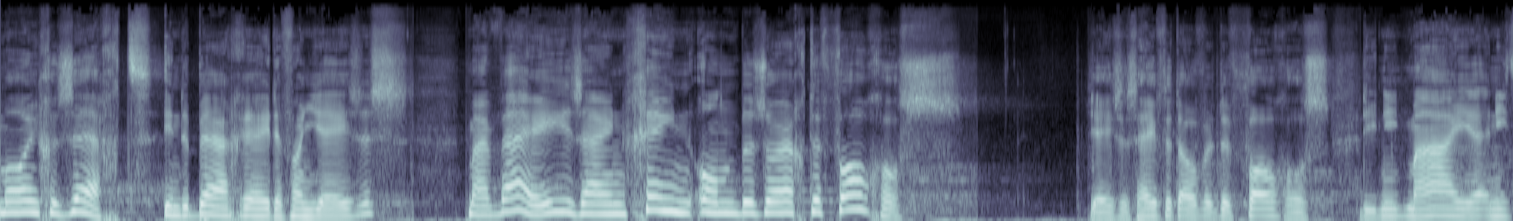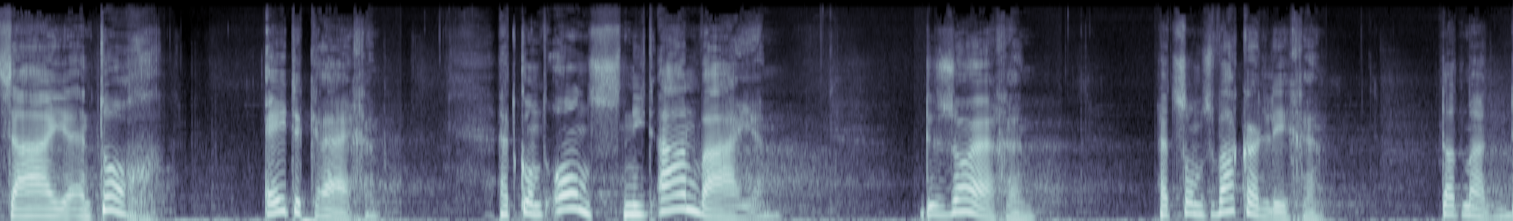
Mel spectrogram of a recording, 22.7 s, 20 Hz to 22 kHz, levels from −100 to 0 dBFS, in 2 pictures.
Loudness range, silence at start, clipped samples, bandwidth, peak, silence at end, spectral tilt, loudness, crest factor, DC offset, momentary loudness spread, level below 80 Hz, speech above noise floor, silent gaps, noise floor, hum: 6 LU; 0 s; under 0.1%; 18 kHz; -4 dBFS; 0 s; -6 dB/octave; -18 LUFS; 14 dB; under 0.1%; 12 LU; -36 dBFS; 26 dB; none; -42 dBFS; none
